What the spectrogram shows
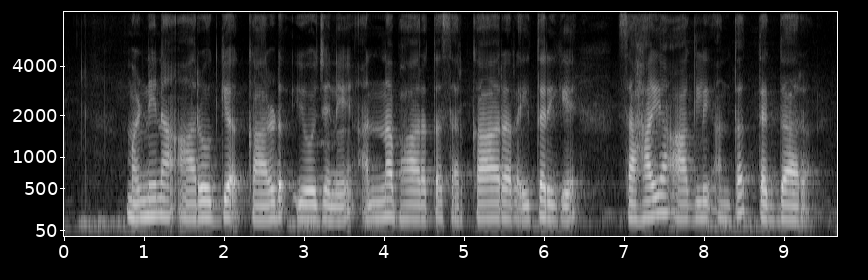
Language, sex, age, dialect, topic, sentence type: Kannada, female, 31-35, Central, agriculture, statement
